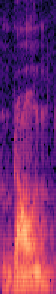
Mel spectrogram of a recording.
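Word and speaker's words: brown: दूसरा नियम ओ डब्ल्यू जब शब्द के बीच में होता है तो उच्चारण होता है आउ। जैसे बी आर ओ डब्ल्यू एन ब्राउन टी ओ डब्ल्यू एन टाउन सी आर ओ डब्ल्यू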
